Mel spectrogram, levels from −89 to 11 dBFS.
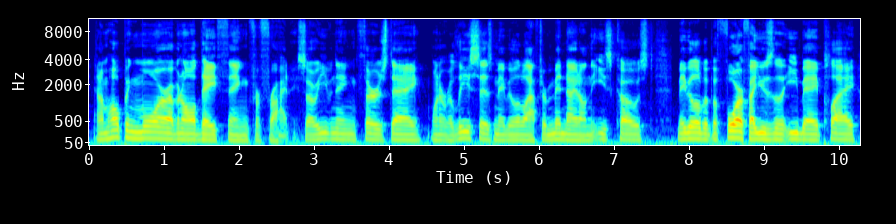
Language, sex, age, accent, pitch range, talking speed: English, male, 30-49, American, 100-140 Hz, 210 wpm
